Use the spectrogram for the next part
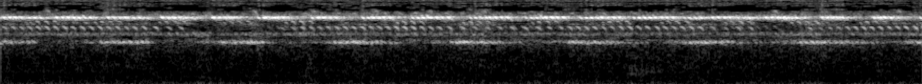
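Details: Cricket chirping, used to keep rats out of homes and paddies; shrill pulsed trills in quick bursts, about four per second, over a sustained high ringing tone.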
